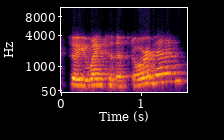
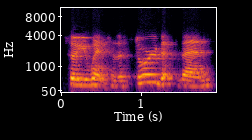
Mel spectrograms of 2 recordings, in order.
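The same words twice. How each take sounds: First: Statement turned into a question, rising on "then"; question intonation. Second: Said in the usual way. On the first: Shown as a demonstration. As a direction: lift "then" at the end as if asking. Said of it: "it can sound like one". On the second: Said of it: "doesn't have to be a question".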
